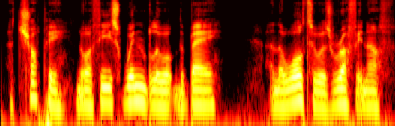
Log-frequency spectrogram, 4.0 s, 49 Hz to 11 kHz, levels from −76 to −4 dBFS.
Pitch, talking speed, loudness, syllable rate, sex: 120 Hz, 210 wpm, -18 LUFS, 5.4 syllables/s, male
